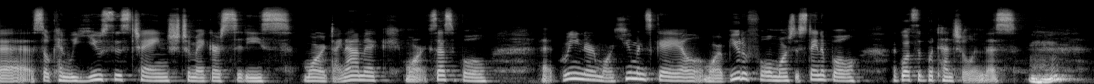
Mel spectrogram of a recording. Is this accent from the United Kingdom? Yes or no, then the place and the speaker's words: no; Sweden; moved away as an adult; also born or lived in United States / New York; now in Copenhagen, Denmark; I'm from Sweden, uh, where I was trained as an architect.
